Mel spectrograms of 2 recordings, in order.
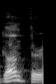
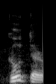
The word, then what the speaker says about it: Gunther: It's not Gunther, it's Gunther, right? Gunther, yeah. Last night. Gunther, right? I think that's not me either, but you know, it is what it is. It was Gunther.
